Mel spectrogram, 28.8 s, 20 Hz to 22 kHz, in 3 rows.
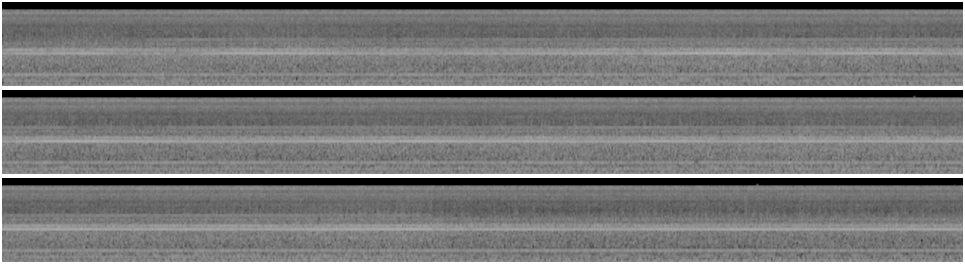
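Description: MD 530F helicopter's Rolls-Royce 250 turbine and rotor running steadily, heard from inside the cockpit: a constant high whine over a steady mechanical rush, with no change in pitch.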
